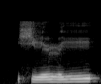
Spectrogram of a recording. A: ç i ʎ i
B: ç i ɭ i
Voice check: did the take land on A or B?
B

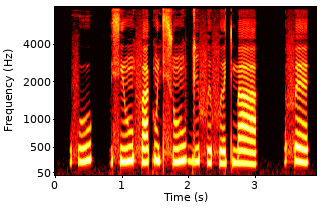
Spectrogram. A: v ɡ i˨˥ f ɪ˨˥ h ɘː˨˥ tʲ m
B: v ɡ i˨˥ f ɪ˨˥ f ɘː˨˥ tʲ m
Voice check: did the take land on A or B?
B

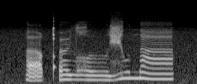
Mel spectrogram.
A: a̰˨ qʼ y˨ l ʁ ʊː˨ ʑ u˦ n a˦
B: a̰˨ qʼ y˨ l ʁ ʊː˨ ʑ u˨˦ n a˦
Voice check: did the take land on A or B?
A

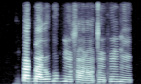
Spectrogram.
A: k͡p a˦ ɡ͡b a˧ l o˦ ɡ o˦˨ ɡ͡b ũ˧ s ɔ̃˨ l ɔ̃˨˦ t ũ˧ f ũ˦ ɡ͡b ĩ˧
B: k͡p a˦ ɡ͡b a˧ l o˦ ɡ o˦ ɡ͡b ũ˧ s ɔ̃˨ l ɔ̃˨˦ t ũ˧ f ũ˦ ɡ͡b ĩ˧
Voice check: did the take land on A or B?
B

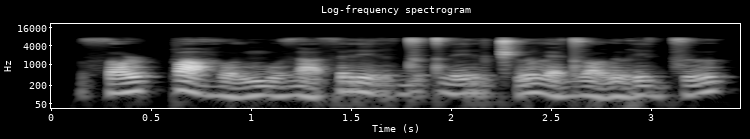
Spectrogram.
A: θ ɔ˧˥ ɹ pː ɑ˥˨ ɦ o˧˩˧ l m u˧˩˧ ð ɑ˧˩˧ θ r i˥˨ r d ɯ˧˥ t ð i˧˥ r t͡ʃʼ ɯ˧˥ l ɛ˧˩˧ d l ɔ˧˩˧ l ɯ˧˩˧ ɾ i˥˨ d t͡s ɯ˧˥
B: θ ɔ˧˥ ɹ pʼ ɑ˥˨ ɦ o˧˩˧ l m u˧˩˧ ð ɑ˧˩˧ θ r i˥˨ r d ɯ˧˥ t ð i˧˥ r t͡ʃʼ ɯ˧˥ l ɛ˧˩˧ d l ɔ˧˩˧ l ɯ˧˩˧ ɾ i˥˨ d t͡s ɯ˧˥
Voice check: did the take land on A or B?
A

